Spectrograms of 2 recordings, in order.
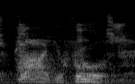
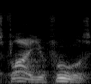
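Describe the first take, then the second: First: Very slow, softer grave wizard voice; solemn mock Gandalf, stretched out; famous Gandalf line. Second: Said in the usual way. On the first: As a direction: draw the words out like a dying wizard. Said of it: "he utters the famous words". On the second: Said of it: "And Frodo says".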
